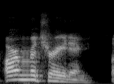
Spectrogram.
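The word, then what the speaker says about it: Armatrading: Armitrading. Joan Armitrading. – Love and affection. I just love that song. Do you love that song? – I had not heard that song. I do know Joan Armitrading, but I did not know that song.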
